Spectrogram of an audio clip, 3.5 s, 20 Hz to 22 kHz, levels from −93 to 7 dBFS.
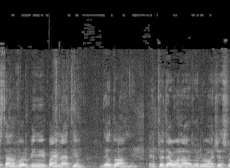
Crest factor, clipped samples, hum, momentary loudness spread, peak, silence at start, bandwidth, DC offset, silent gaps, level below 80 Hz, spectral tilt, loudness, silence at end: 12 dB; under 0.1%; none; 9 LU; 0 dBFS; 0 s; 16 kHz; under 0.1%; none; -60 dBFS; -6 dB/octave; -12 LUFS; 0 s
